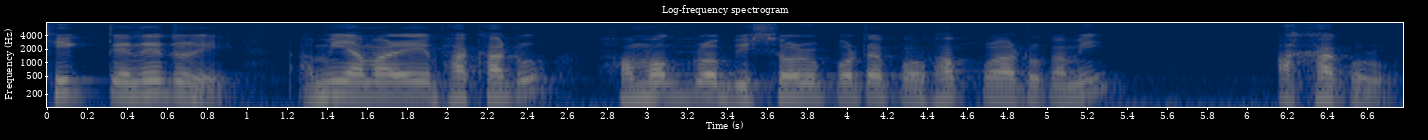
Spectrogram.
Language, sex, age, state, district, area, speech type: Assamese, male, 45-60, Assam, Dhemaji, rural, spontaneous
